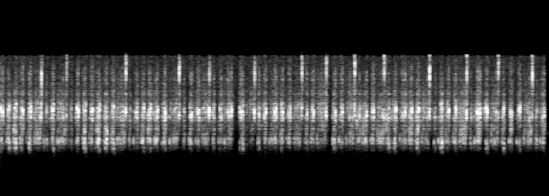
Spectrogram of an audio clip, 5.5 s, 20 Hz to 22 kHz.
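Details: Continuous pulsed stridulation from a tropical house cricket, Starnberg, Germany, 19 November 2021. A thin, very high, metallic chirping repeats quickly and evenly, broken by a few brief dips, over a noise-cleaned quiet background.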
